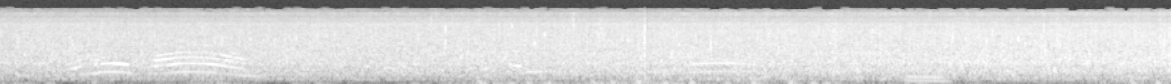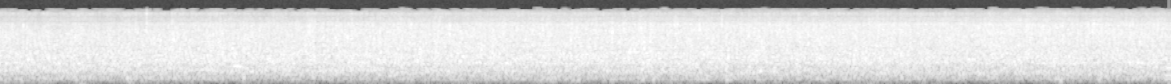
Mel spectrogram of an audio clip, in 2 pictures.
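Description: A river in the Philippines flows steadily, a broad continuous rush of water heard close and constant throughout, with a few brief bird chirps early on.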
